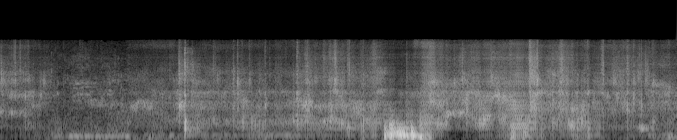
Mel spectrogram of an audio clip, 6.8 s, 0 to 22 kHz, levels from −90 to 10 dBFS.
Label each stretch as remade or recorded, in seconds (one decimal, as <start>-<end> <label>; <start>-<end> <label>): 0.0-0.5 remade; 0.5-1.3 recorded; 1.3-6.8 remade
